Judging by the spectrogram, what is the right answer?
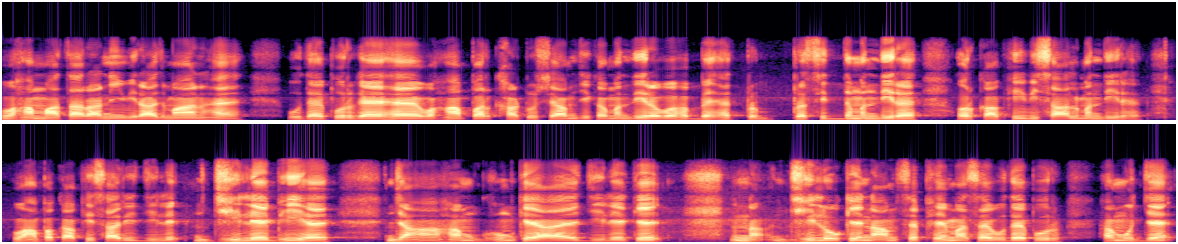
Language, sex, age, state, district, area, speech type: Hindi, male, 60+, Madhya Pradesh, Betul, rural, spontaneous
